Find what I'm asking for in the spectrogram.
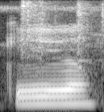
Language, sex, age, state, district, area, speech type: Marathi, male, 18-30, Maharashtra, Ratnagiri, rural, spontaneous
